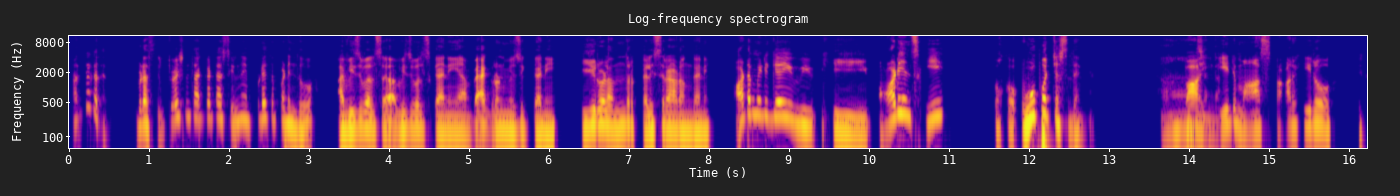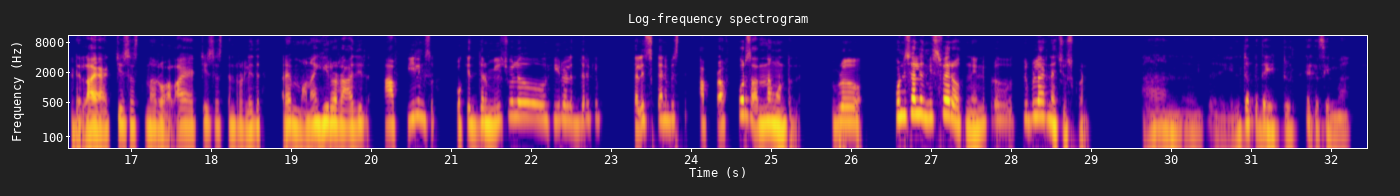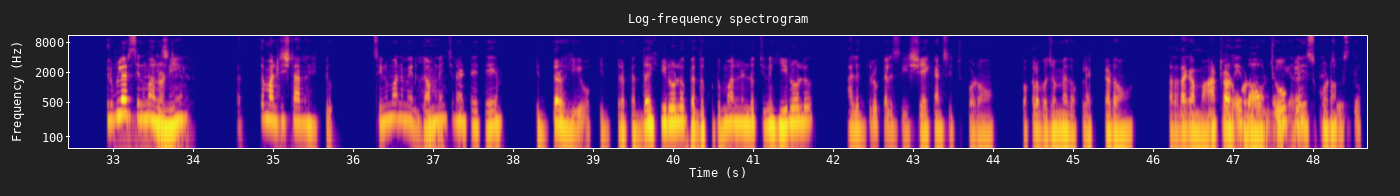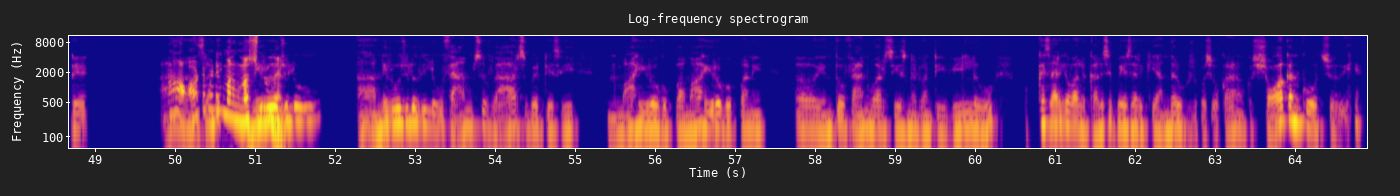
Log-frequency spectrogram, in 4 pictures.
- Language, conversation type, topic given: Telugu, podcast, స్టార్ పవర్ వల్లే సినిమా హిట్ అవుతుందా, దాన్ని తాత్త్వికంగా ఎలా వివరించొచ్చు?
- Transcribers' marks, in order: in English: "సిట్యుయేషన్‌కి"; in English: "సీన్"; in English: "విజువల్స్ విజువల్స్"; in English: "బ్యాక్‌గ్రౌండ్ మ్యూజిక్"; in English: "ఆటోమేటిక్‌గా"; in English: "ఆడియన్స్‌కి"; in English: "స్టార్ హీరో"; in English: "యాక్ట్"; in English: "యాక్ట్"; in English: "హీరో"; in English: "ఫీలింగ్స్"; in English: "మ్యూచుల్"; in English: "అఫ్ కోర్స్"; in English: "మిస్ ఫైర్"; chuckle; in English: "మల్టీ స్టారర్"; in English: "మల్టీ స్టారర్"; in English: "హీరో"; in English: "షేక్ హ్యాండ్స్"; in English: "ఆటోమేటిక్‌గా"; in English: "వార్స్"; in English: "హీరో"; in English: "హీరో"; in English: "ఫాన్ వార్స్"; giggle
